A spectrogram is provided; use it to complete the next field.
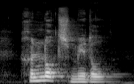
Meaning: a recreational drug, a stimulant
- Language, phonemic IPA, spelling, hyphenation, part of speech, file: Dutch, /ɣəˈnɔtsˌmɪ.dəl/, genotsmiddel, ge‧nots‧mid‧del, noun, Nl-genotsmiddel.ogg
